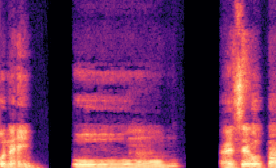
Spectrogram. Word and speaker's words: ओम: मतलब होता है कि ओम का उच्चारण हम इस तरीके से करें कि जितना ओ के उच्चारण में समय लगता है उसका 3 गुना समय लगे और तब हम म बोले।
